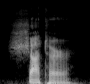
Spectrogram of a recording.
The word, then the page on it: shutter: American English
